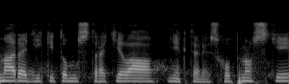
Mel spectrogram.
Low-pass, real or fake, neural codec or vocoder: 7.2 kHz; fake; codec, 16 kHz, 2 kbps, FunCodec, trained on LibriTTS, 25 frames a second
